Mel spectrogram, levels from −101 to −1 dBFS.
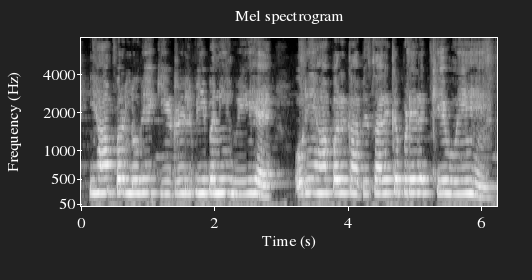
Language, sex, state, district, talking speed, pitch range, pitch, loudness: Hindi, female, Uttar Pradesh, Saharanpur, 170 wpm, 235-245 Hz, 245 Hz, -13 LUFS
